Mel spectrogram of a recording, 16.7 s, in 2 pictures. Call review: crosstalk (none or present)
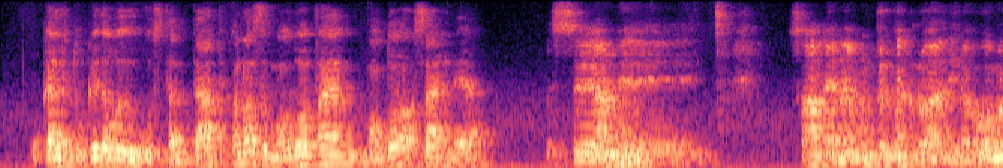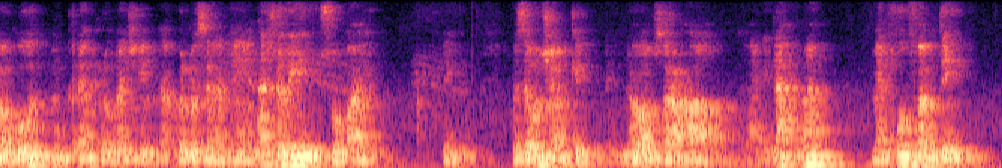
none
